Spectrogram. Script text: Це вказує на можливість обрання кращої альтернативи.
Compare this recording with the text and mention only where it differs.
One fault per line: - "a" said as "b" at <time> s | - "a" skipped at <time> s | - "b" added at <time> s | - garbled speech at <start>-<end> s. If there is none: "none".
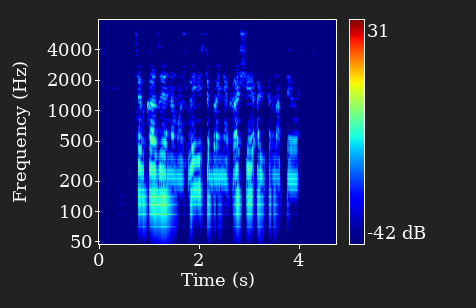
none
